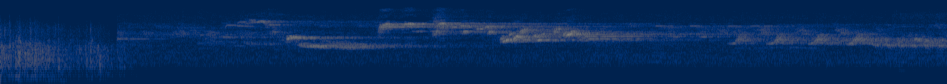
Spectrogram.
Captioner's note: birds chirping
